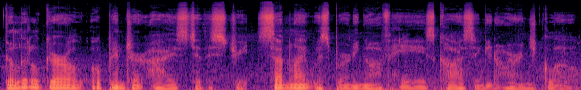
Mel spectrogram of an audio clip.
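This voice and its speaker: Low-voiced man narrating, ambient noise behind. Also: fairly even intonation, moderate pace, darkish tone. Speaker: audiobook narrator. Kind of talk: slow atmospheric scripted story narration. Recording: clear background ambient noise.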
